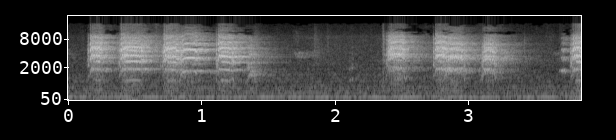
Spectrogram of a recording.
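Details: Nanday conures, also called black-hooded parakeets, feeding on seed mix at a backyard feeder; harsh, grating screeches in rapid bursts, two clusters of about four squawks separated by a quiet gap, a faint low hum underneath.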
